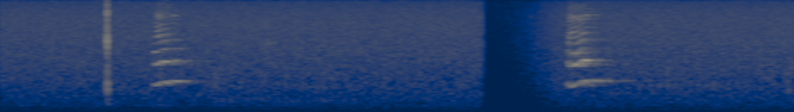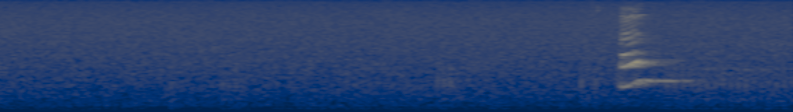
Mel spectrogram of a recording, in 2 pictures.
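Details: Young Maine Coon cat begging for treats held out by its owner, left unpetted so it would keep meowing; three short, clear, slightly rising meows several seconds apart in a quiet room.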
